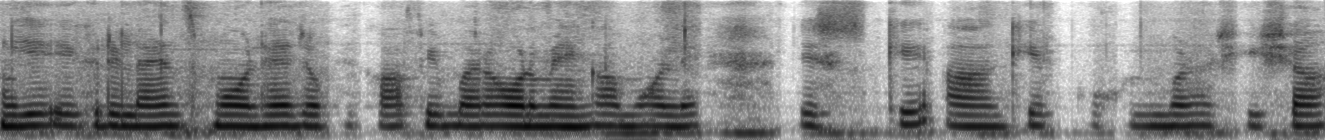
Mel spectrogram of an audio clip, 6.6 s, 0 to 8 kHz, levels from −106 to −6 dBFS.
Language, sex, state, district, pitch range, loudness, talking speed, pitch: Hindi, female, Delhi, New Delhi, 200-210 Hz, -18 LUFS, 170 wpm, 205 Hz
